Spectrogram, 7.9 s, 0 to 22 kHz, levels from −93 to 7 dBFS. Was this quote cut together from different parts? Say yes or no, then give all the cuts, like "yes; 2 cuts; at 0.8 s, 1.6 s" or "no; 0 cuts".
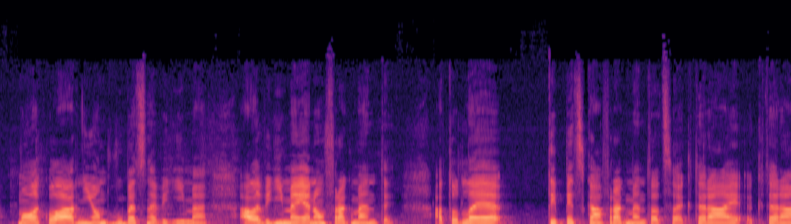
no; 0 cuts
